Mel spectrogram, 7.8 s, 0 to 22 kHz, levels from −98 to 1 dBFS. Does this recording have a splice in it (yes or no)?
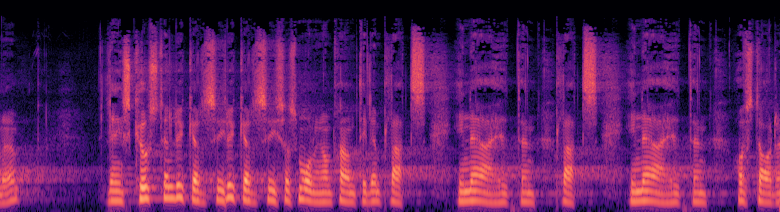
yes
